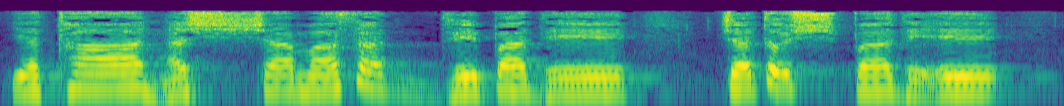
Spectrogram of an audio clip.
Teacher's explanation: Here sa carries upward intonation.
